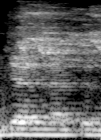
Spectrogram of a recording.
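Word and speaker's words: جَنَّة: Nah, ini contoh tiga kata yang sama hurufnya, hanya satu perbedaan harokat di huruf pertama, junnatun, jannatun, dan jinnatun, tapi maknanya beda.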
